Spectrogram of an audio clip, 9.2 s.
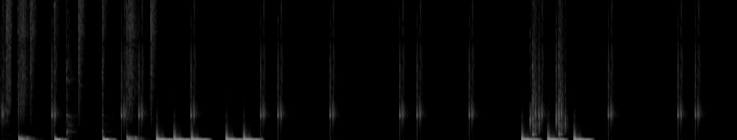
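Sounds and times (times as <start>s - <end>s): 
bass rap beat: 0.2s - 3.3s, 6.5s - 7.5s.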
